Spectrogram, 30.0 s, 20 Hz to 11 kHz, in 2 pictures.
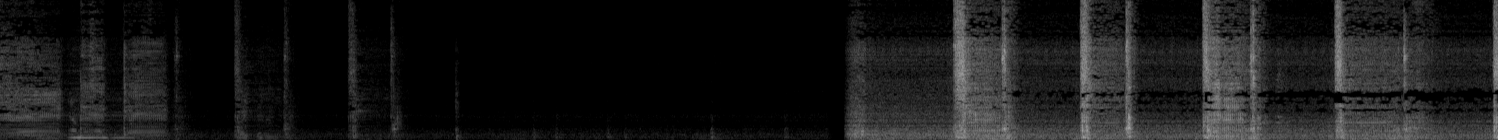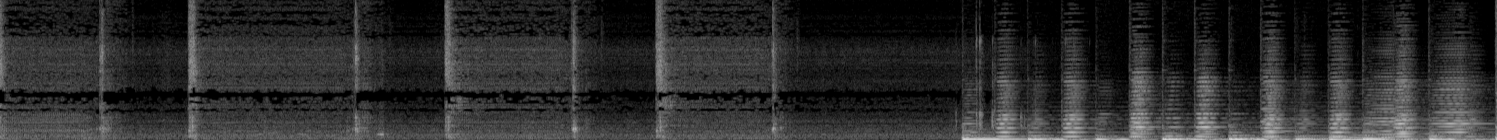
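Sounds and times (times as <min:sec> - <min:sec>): sewing machine motor whirring: 0:00.0 - 0:02.8, 0:12.0 - 0:18.8, 0:19.4 - 0:21.0.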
